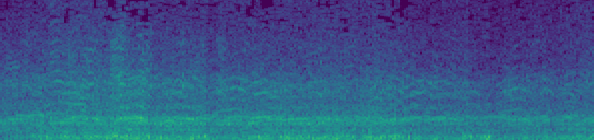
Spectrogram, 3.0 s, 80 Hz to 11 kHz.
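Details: Snow geese in a congregation of about 5000, south Grayson County, Texas, February 2018: a dense, even roar of honking with a low rumble underneath, the flock calling nonstop without any gap.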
